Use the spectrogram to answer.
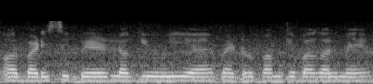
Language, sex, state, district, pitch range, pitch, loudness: Hindi, female, Chhattisgarh, Raipur, 175-185 Hz, 180 Hz, -14 LUFS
